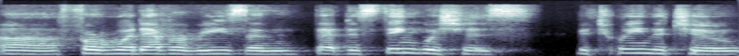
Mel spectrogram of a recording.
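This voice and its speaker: A woman at medium pitch with fairly even intonation. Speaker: graduate student researcher in archaeology. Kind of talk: conference presentation. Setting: symposium with live audience. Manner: slow; hesitant, many fillers.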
